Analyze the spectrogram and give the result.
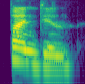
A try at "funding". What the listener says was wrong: I guess it's the ing again, isn't it? So funding.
